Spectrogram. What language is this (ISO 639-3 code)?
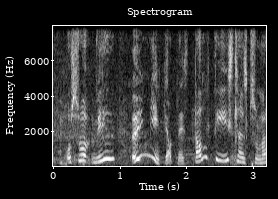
isl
